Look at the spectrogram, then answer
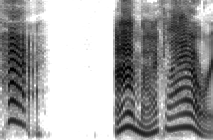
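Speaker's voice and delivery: fake Texan accent, high and swooping pitch. Repeating a movie line to mock how it sounds, put-on texan accent. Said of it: "it's a Texan".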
